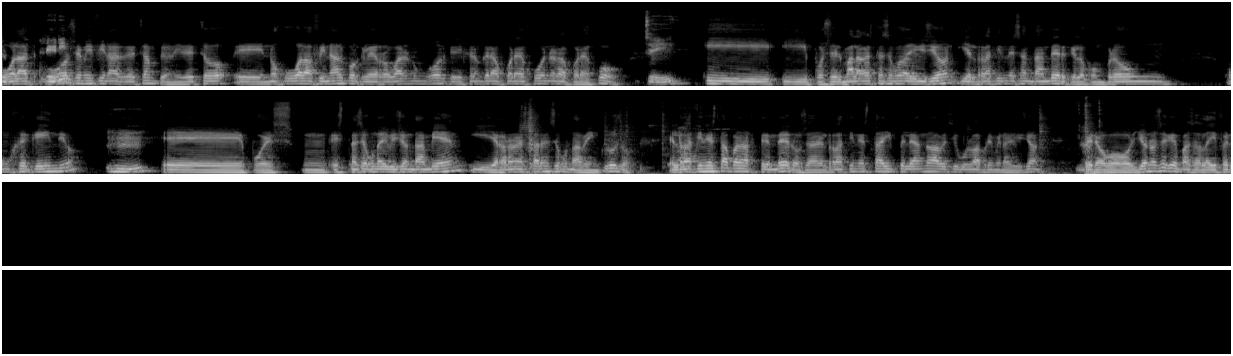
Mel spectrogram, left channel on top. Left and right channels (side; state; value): right; silent; digital silence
